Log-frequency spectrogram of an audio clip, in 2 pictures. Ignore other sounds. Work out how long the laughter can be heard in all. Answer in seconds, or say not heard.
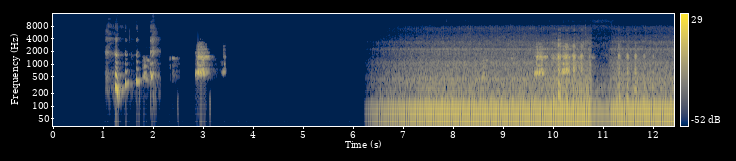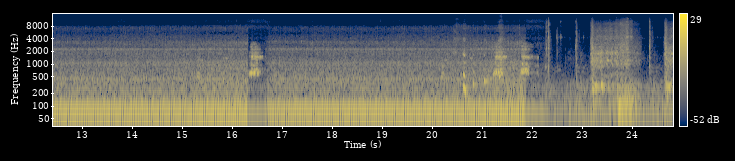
4 s.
